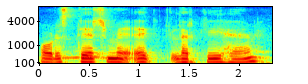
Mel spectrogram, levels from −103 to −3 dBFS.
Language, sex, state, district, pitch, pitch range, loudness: Hindi, male, Arunachal Pradesh, Papum Pare, 130 Hz, 125-135 Hz, -17 LUFS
